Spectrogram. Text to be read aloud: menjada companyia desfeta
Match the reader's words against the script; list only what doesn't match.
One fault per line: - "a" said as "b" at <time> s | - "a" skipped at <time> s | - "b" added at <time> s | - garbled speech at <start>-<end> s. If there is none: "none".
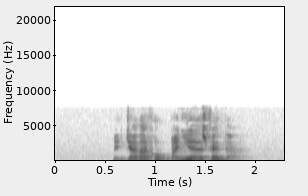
none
